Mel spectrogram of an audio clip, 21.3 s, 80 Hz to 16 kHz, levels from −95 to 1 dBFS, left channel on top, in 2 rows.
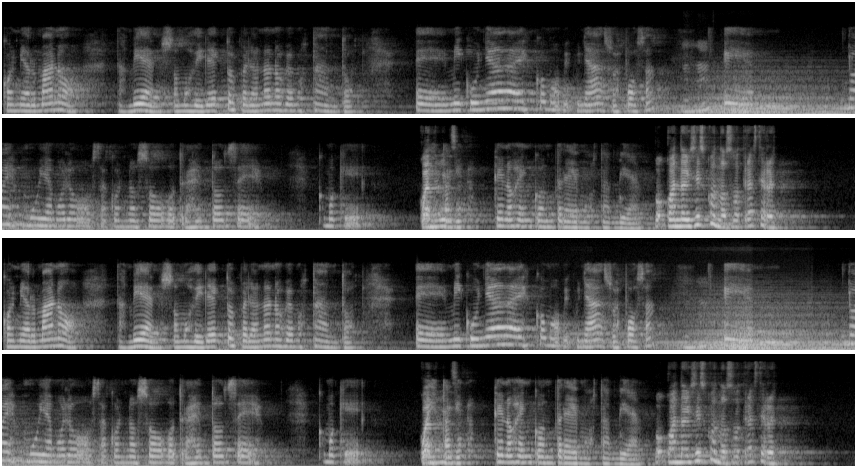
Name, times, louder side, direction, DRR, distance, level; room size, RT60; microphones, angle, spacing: voice 1, 0.0-4.9 5.2-8.2 9.0-9.7 10.5-13.9 14.3-15.2 15.9-16.4 16.8-18.7, right 2 dB, 30° right, 9 dB, 1.4 m, -29 dB
sound 1, 2.7-4.8 6.7-14.7, right 3 dB, 85° right, 0.7 m, -32 dB
voice 2, 8.5-8.9 15.9-16.3 18.8-20.3, left 2 dB, 40° left, 7 dB, 1.5 m, -26 dB
27.5 x 23.5 x 6.6 m, 1.3 s
head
